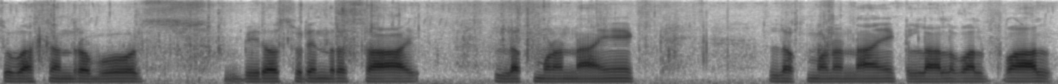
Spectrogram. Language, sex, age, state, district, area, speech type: Odia, male, 30-45, Odisha, Rayagada, rural, spontaneous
